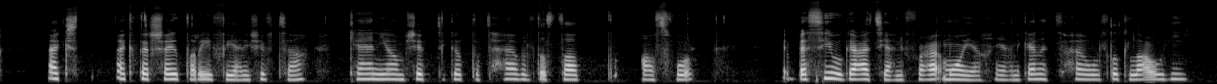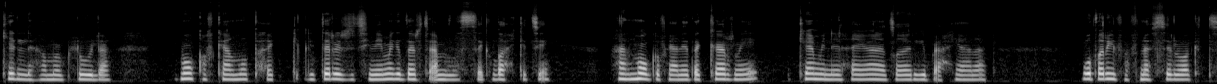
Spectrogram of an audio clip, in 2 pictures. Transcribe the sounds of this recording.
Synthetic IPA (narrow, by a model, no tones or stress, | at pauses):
ʔak | ʔakθɑɾˤʃejːt̪ˤɑɾiːfijaʕniʃɪft̪ha | kʰaːnjoːmʃɪft̪iɡɑd̪ˤːɑt̪ħaːwɪlt̪ɨst̪ɑt̪̚ | ʕɑsˤfuːɾ | b̥asːhiːwɡaʕat̪jaʕnifʊʕaːʔmoːjajaʕnikaːnat̪ːħaːwɪlt̪ɨt̪ˤlɑʕwɦiː | kʊlːɦamabluːla | ɪlmawqɪfkaːnmʊd̪ˤħɑklid̪̥ɑɾˤɑd͡ʒt̪ɪnːimaɡd̪ɑɾˤt̪ʔa̰mzasakðˤɨħkt̪ḭ | halmawqɪfjaʕniðakːɑɾˤni | kaːmɪnɪlħajawanaːt̪ɣaɾiːbaʔaħjaːnan | wðˤɑɾiːfafinafsɪlwaɡt̪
